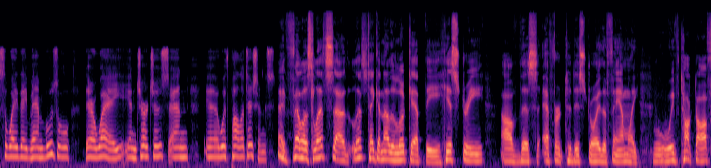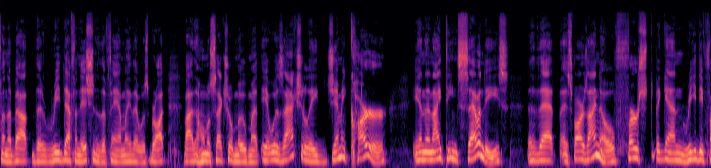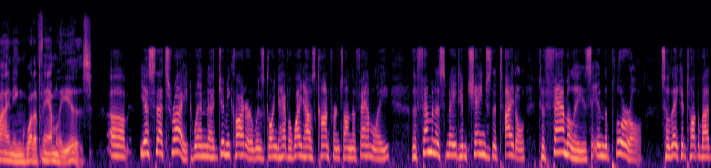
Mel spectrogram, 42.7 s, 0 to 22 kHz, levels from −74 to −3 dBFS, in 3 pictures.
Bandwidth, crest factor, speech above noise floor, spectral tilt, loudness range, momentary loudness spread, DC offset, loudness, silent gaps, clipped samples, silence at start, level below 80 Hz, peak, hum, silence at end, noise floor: 17 kHz; 16 dB; 25 dB; -5 dB/octave; 3 LU; 8 LU; under 0.1%; -24 LUFS; none; under 0.1%; 0 s; -52 dBFS; -8 dBFS; none; 0 s; -49 dBFS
